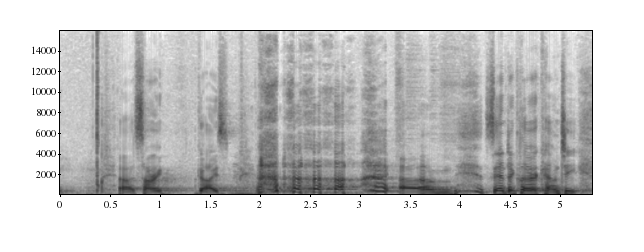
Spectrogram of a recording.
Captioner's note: laughter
